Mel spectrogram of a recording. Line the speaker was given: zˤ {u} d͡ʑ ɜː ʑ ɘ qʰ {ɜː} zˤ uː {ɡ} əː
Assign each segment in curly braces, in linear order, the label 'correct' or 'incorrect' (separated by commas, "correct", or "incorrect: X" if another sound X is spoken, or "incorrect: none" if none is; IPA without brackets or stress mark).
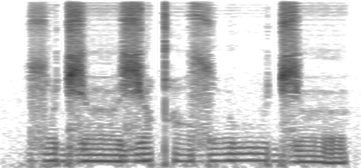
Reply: correct, incorrect: ɜ, incorrect: d͡ʑ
